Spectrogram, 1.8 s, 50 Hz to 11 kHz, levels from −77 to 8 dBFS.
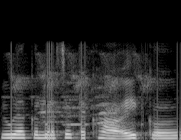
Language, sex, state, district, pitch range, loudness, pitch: Marathi, female, Maharashtra, Washim, 220-255 Hz, -14 LUFS, 240 Hz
